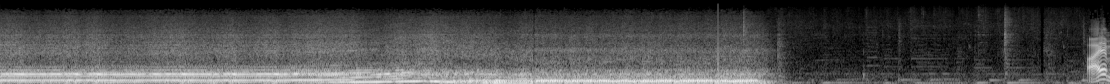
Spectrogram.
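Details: Honda CBR motorcycle after cam chain tensioner replacement: even, steady running with a clean rise and fall as the throttle is blipped, then shutdown. The earlier right-side buzzing at 3000 rpm is gone; sounds healthy.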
